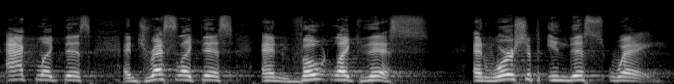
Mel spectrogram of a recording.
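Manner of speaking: loud, rising sermon voice; preaching at full force. Acted. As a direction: drive it home to the congregation.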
